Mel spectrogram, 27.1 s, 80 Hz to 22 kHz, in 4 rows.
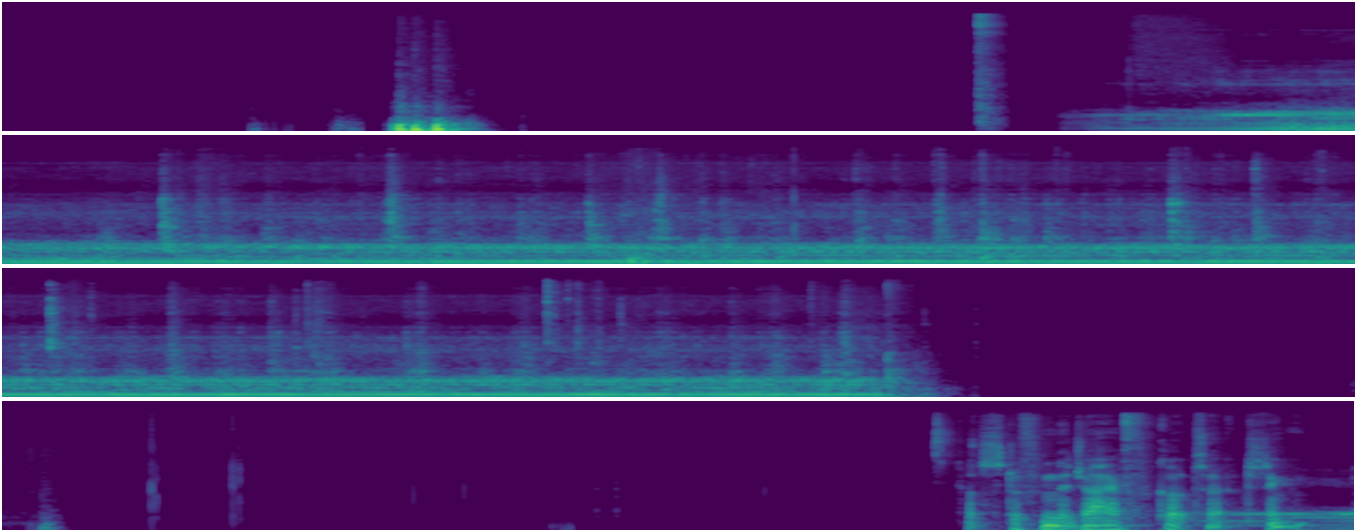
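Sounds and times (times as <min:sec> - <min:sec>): washing machine humming: 0:05.4 - 0:18.2.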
